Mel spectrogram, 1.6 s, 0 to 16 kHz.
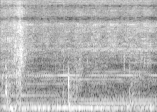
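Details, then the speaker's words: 6.0 Powerstroke 600HP crate-engine Ford Excursion build: faint steady electric hum as the fuel pump primes and runs normally; PCM still not communicating via OBD2. "As I hear that, the fuel pump is now on. Fuel pump is running."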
